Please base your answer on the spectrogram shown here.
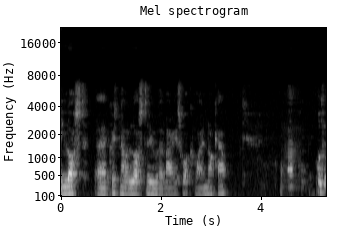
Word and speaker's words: Mariusz Wach: Other biggest names on there would be the most notable one would be Mariusz Wach, or depends how you pronounce it, but I pronounce it Mariusz Wach, who's a Polish heavyweight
